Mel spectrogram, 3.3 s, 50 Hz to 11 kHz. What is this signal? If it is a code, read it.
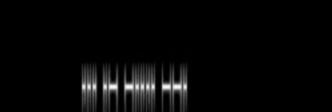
Morse code, heard as a keyed tone, about 44 wpm, 700 Hz. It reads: SA6G
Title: Call Signs - 45wpm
